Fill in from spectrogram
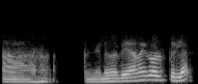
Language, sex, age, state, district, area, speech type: Malayalam, male, 18-30, Kerala, Kottayam, urban, conversation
